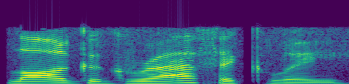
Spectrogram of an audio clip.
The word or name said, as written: logographically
